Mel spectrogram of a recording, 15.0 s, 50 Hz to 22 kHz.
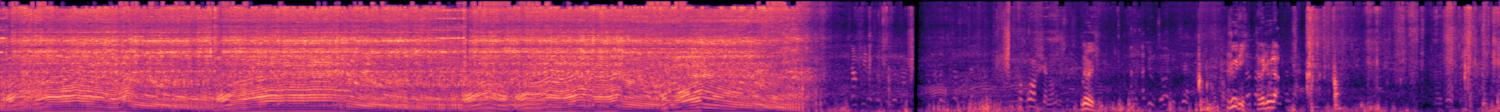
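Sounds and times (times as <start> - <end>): chainsaw cutting wood: 0.0 - 8.4.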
